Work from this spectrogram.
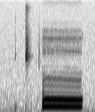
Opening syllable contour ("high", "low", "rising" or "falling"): low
